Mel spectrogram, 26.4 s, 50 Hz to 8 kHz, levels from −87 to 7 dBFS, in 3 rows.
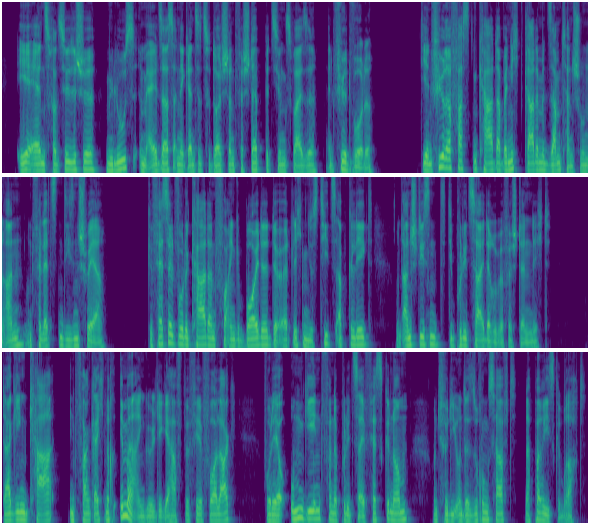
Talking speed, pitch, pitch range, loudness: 165 wpm, 115 Hz, 105-125 Hz, -22 LUFS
